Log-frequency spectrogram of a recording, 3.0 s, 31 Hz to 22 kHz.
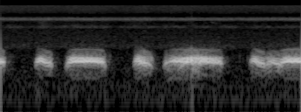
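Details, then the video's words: Close spotted dove in thổ calam style, a trap decoy recorded 30 October 2022: pairs of a short coo then a long sustained low coo, repeated twice and starting again, faint background hum. "Thổ calam .Bẩy cu gáy 582 . Cu gáy phương quý"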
